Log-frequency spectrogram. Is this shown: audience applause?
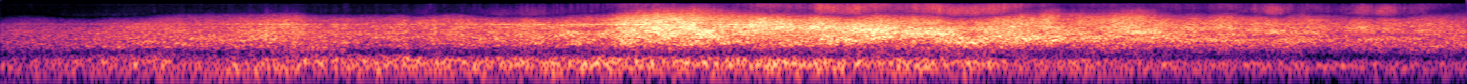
no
